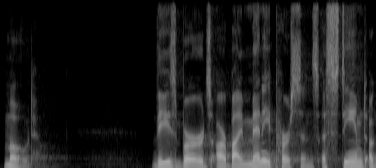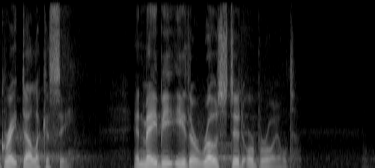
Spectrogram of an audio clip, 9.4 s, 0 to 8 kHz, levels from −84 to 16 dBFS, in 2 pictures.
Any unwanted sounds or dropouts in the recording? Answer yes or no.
no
